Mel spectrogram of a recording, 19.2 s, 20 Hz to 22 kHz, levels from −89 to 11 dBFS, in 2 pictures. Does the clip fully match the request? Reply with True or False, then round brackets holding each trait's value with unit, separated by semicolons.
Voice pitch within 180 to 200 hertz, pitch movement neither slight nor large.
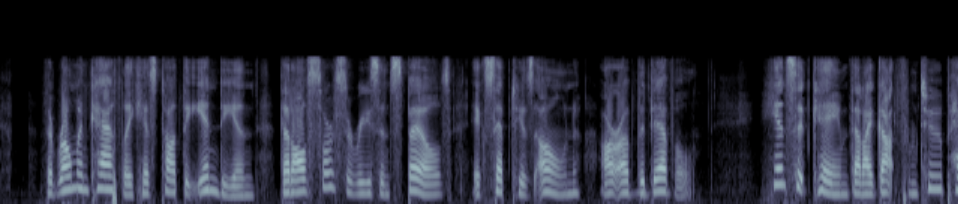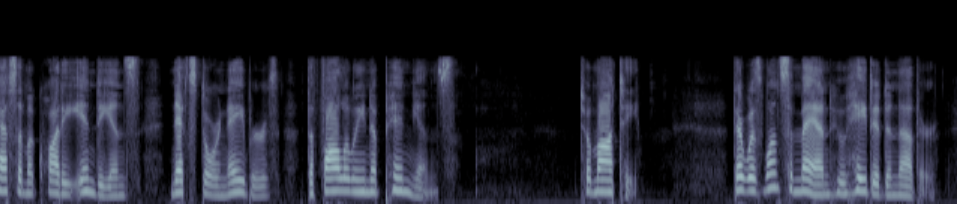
True (190 Hz; 4.3 semitones)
